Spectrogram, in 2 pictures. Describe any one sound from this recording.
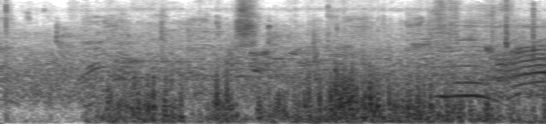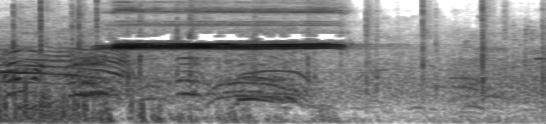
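Young players and spectators shout and cheer outdoors.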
